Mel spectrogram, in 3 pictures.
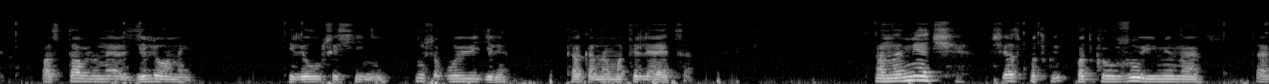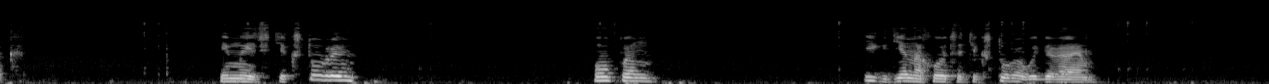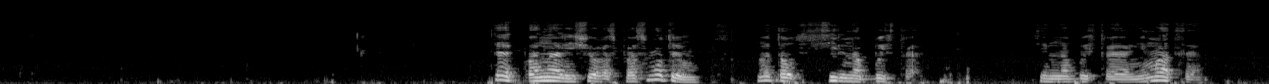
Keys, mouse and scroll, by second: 3.9-4.8 scroll up 4, 5.2 scroll down 2, 6.9-7.3 scroll down 2, 8.7 click, 27.9 click, 30.5 space, 32.6 space, 34.8 click, 35.5 space, 37.3 space.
